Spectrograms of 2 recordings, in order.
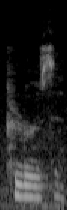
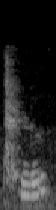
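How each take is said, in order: First: The word ends in a Z sound. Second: The final S is silent.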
